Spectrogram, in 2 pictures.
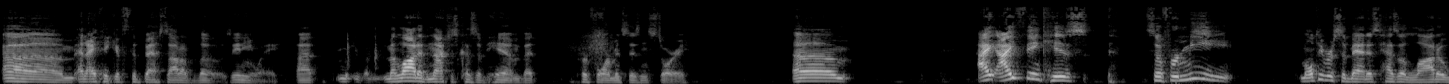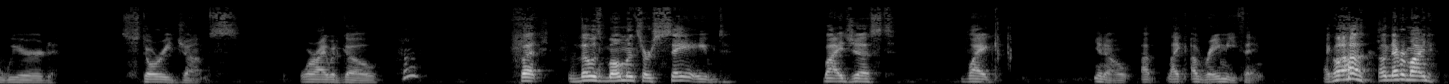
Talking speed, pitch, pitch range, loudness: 140 wpm, 120 Hz, 110-155 Hz, -25 LUFS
